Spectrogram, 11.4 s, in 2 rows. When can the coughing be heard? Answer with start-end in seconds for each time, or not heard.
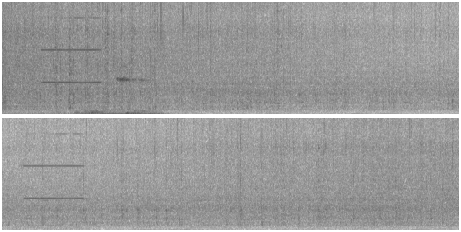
not heard.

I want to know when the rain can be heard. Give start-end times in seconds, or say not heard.
0.0-11.3.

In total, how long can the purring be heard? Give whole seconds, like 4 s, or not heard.
2 s.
